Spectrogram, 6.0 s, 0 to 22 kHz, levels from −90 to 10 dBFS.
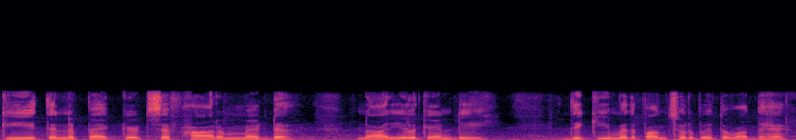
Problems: none marked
